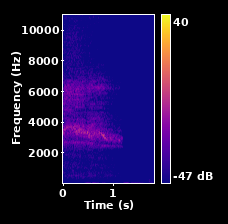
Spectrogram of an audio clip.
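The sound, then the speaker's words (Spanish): A shrill, steady steam whistle from something passing by hisses loudly for just over a second, like a pressure cooker venting, then cuts off abruptly into near silence. No one speaks. “Es como una olla presión, ¿no? Y por eso suena acá.”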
